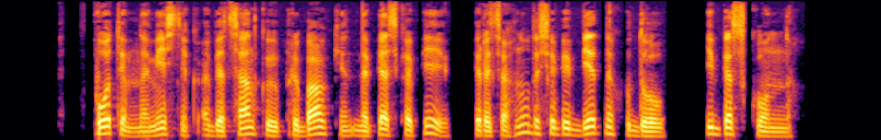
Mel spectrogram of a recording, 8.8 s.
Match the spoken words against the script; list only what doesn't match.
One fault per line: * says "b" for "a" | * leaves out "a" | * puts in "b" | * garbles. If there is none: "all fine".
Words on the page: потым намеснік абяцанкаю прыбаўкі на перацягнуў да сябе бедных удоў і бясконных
* puts in "пяць капеек"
